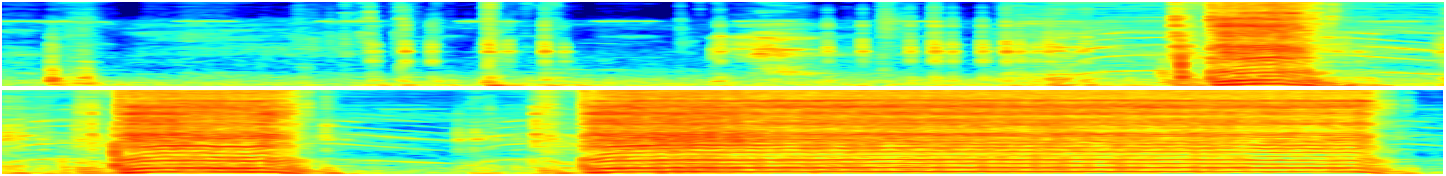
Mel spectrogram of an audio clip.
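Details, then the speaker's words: Nitro RC Mutant unboxing engine: three short high buzzing revs, each dying after a second or two; starts but stalls. Idle raised and mixture opened; owner suspects not enough fuel, a vacuum issue or carb issue. "it's almost there it feels like it's there I'm going to blow through it again maybe it's not getting enough fuel I think there's a vacuum issue"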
